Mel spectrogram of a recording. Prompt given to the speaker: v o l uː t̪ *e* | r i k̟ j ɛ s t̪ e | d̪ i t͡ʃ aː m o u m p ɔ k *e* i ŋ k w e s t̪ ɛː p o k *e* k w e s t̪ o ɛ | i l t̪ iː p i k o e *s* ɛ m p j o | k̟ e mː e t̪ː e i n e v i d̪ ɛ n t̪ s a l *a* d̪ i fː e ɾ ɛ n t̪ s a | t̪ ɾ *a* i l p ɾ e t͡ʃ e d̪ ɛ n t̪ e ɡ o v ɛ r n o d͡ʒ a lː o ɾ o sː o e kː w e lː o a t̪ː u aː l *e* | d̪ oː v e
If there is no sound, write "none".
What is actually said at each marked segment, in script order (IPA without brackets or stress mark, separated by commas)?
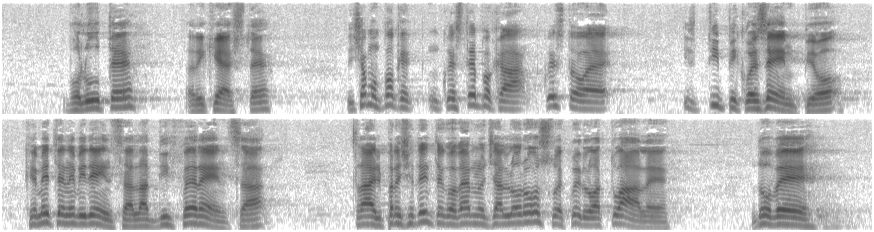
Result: e, e, a, z, a, a, e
